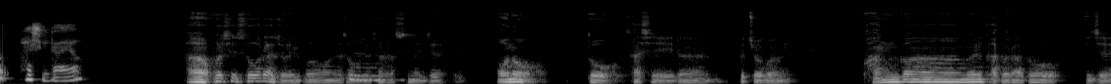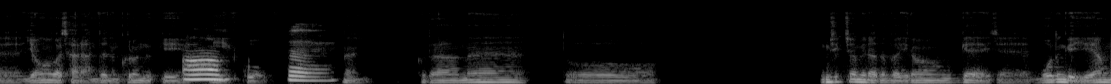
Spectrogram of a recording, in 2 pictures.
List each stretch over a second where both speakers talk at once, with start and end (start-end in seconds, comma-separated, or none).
none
